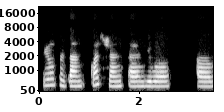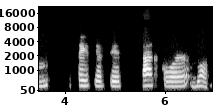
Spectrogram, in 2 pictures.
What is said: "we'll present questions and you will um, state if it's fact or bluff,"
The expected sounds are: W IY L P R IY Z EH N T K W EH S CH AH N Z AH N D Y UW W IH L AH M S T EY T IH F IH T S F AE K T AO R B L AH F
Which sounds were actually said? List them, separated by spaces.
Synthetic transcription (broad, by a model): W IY L P R IY Z EH N T K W EH S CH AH N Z AH N D Y UW W IH L AH M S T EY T IH F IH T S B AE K AO R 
